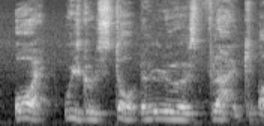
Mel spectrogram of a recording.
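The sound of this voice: Putting on a character voice in a Cockney accent, a man speaks at a moderate pace with a fairly high pitch.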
